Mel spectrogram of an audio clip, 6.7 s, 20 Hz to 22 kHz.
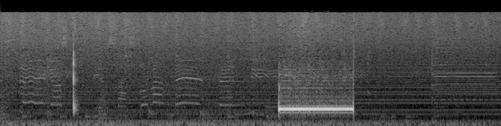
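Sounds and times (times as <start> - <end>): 
telephone busy tone after an unanswered call: 3.7 - 4.8.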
